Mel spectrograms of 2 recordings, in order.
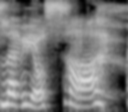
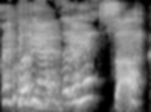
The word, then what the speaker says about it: Leviosa: It's Leviosa. Leviosa, not Leviosa.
